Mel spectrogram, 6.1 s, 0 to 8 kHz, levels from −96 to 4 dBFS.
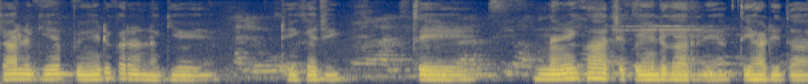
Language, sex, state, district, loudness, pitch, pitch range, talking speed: Punjabi, male, Punjab, Pathankot, -17 LUFS, 125 Hz, 120-140 Hz, 190 wpm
